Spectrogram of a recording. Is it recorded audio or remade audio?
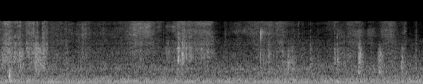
recorded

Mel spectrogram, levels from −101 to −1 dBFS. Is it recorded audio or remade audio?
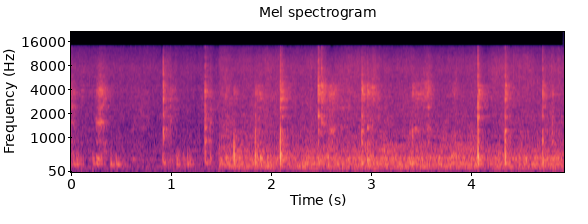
remade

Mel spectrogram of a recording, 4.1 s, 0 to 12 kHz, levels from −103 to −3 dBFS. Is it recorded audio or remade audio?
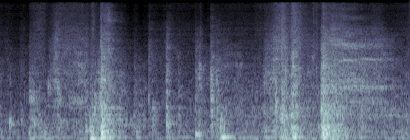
remade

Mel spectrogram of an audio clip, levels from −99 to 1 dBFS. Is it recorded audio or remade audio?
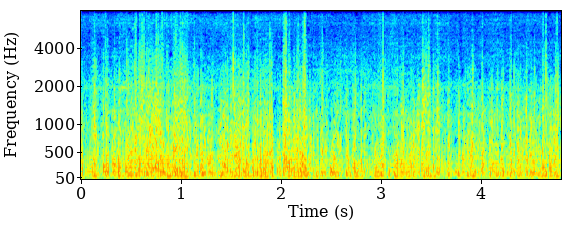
remade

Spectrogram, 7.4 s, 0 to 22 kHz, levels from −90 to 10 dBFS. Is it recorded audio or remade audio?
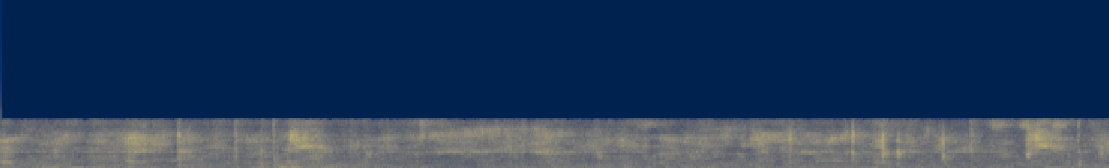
remade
